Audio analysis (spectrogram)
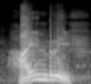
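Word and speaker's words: Heinrich: हा वी हावी हेमरिश, हाइनरिश। हेनरिश। देखो, अपन ने पढ़ा है कि ए और ई का कॉम्बिनेशन आई का साउंड देगा, अपने इंपॉर्टेंट रेगल के अंदर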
